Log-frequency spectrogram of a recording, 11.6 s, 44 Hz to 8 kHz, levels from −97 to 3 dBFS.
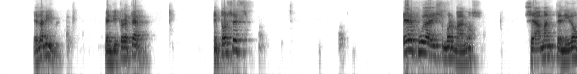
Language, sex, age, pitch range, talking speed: Spanish, male, 50-69, 120-185 Hz, 65 wpm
